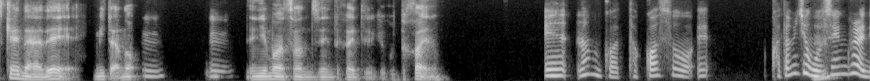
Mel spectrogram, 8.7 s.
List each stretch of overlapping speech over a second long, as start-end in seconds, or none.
none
